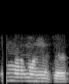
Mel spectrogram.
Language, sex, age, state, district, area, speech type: Tamil, male, 30-45, Tamil Nadu, Pudukkottai, rural, conversation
